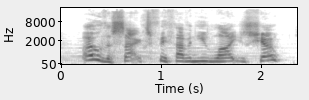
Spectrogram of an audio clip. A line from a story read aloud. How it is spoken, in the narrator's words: Emily exclaimed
